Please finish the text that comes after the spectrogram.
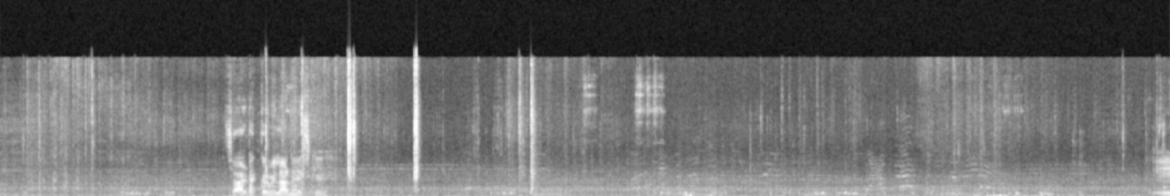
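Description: Domestic pigeons coo softly in a short burst early on, with scattered calls and clatter around them, while someone talks over the birds during their deworming.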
